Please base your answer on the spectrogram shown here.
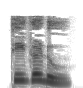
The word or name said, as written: ತಿಗಟು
